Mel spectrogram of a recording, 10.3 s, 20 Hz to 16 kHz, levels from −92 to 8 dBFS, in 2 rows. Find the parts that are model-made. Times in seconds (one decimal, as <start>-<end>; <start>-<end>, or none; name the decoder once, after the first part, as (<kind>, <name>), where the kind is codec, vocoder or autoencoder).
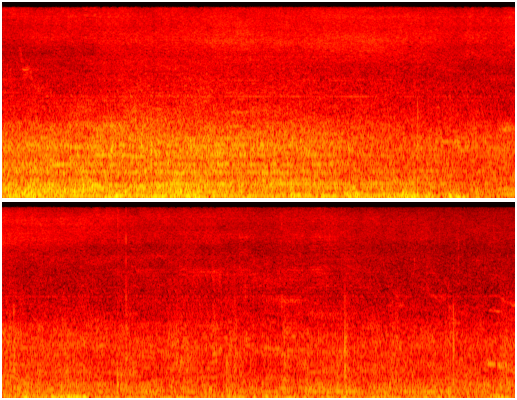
0.5-2.1 (codec, SNAC); 4.4-5.1; 5.9-8.9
